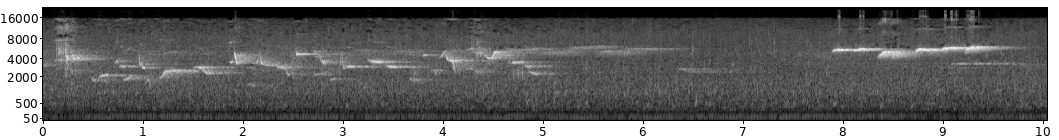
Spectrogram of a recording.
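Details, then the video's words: White-browed shortwing in its natural habitat sings a rapid tumbling sequence of high whistled notes that climbs in pitch, then falls quiet before a final thin, very high sustained whistle; gentle hiss throughout. "Suara Burung Cingcoang Biru Di Habitat Aslinya"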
